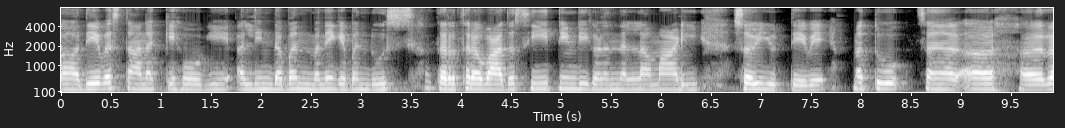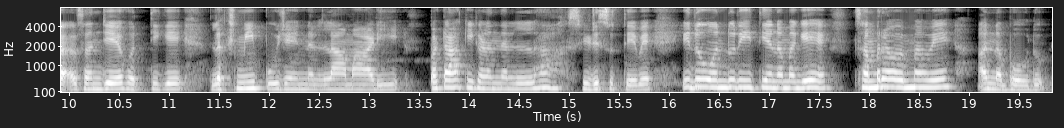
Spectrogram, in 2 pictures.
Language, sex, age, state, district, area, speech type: Kannada, female, 45-60, Karnataka, Shimoga, rural, spontaneous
